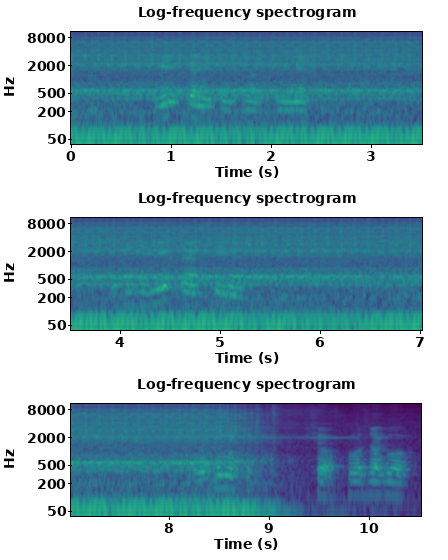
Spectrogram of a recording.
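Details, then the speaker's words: Audi TT self-rebuilt engine on first start: fast fairly even light ticking, about three or four a second, over the idle from hydraulic lifters still pumping up, no other noises heard; then shut off. "пока что я вроде бы посторонних шумов таких прям не слышу только компенсаторы все заглушают"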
